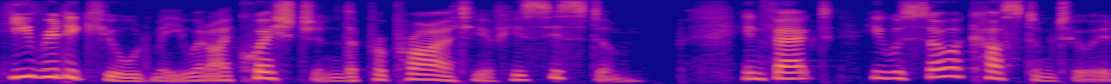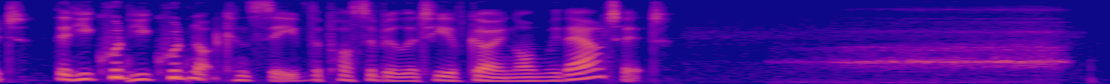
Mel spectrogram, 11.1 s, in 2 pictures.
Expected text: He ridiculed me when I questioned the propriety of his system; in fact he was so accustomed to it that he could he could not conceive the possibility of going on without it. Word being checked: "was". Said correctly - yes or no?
yes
